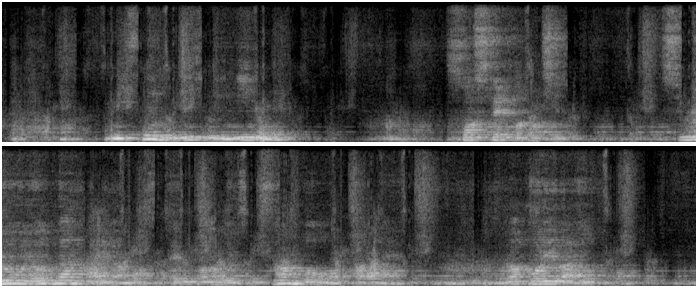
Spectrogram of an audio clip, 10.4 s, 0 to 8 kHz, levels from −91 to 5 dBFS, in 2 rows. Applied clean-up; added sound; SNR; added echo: neural separator model SepFormer DNS4.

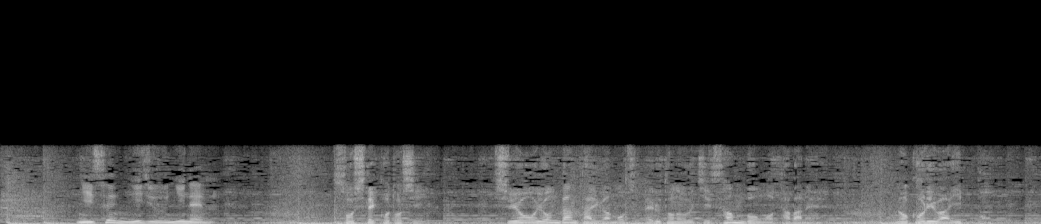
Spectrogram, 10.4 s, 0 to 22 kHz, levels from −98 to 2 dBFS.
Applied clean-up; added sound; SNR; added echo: none; none; none; none.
